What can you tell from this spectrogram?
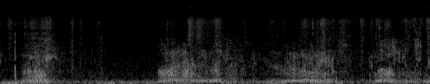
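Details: Kai, a Doberman, and Maddie, a boxer/bulldog cross, play together to burn off energy, giving deep rumbling growls in three or four short surges over a few seconds.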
